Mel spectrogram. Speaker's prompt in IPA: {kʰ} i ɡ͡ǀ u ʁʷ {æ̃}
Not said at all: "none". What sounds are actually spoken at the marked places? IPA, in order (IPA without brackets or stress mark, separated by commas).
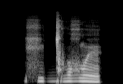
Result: x, ɛ̃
